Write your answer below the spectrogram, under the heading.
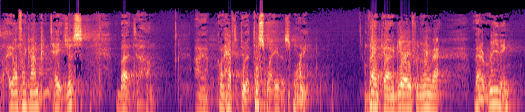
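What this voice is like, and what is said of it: Hoarse, nearly lost voice. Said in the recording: “I have lost my voice... save as much voice as I have”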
